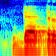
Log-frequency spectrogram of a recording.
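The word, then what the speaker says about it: debtor: victim point हमारा है बैटर ticket बीबी टीओआर यहां पर 20 साइलेंट होता है इसको कुछ लोग चैप्टर पड़ते हैं जो कि गलत है बैटर होता है और डेट क्या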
